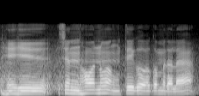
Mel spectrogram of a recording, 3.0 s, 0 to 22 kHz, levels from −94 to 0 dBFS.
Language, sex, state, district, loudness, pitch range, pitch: Chakma, male, Tripura, Unakoti, -15 LUFS, 115-140 Hz, 120 Hz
